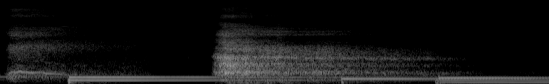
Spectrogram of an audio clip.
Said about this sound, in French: Puis vous inspirez profondément et soufflerez fortement pour vous dynamiser.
